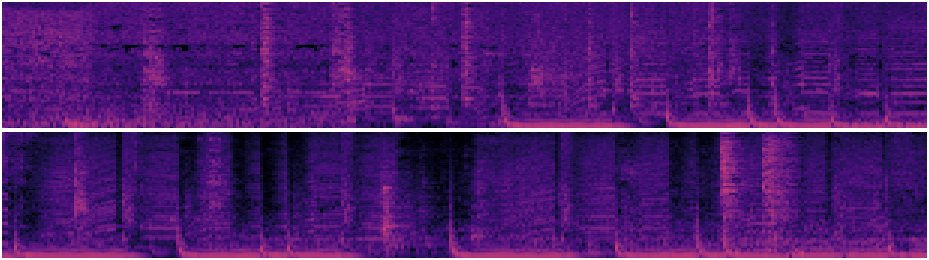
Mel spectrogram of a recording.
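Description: Metal spatula stirring and scraping through sizzling vegetables in a steel kadhai, with sharp clicks of the spatula against the pan, over background music with a steady beat.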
